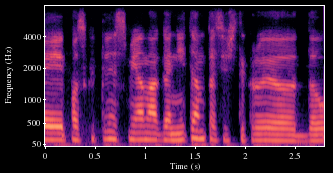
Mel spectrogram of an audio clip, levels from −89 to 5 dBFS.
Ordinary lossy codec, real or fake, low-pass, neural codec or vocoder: Opus, 24 kbps; real; 7.2 kHz; none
